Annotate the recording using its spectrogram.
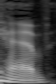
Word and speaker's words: have: La parola have è un'eccezione. La pronunci come se non ci fosse una E finale. – We have 6 cats.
